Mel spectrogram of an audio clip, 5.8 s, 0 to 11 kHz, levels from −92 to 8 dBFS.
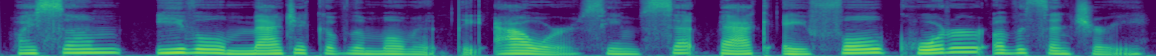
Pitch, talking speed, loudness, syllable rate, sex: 175 Hz, 185 wpm, -17 LUFS, 4.7 syllables/s, female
